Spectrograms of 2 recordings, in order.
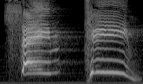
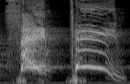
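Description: First: High, loud shout; Paul yelling. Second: Very high, loud coach's shout; coach yelling. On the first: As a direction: yell it to the divided church. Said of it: "This is Paul yelling". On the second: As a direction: yell across the field at the kids. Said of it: "the coach will yell". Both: Retold or imitated.

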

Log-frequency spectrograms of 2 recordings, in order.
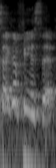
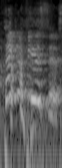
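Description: First: Said in the usual way. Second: Said through a laugh, higher. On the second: Real, not acted. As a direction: laugh out the words. Laughing at co-host sipping.

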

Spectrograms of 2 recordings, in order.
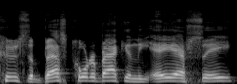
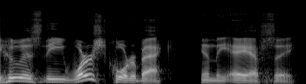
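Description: First: Said in the usual way. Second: Worst leaned on, falling tune; stress on worst. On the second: Shown as a demonstration. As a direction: punch the word worst. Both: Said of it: "the question might need to be".

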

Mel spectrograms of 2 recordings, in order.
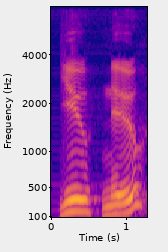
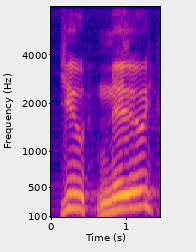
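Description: First: Master questions the servant with sarcasm; a doubting, mocking "You knew?" with the rise on "knew"; sarcastic. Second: "knew" leaned on in scornful disbelief; a mocking "You knew?" with "knew" pressed hard; sarcastic. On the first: The master scoffs at the servant's excuse in a sarcastic tone. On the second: The master throws the servant's words back at him sarcastically. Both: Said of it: "you can almost hear the sarcasm in his tone".

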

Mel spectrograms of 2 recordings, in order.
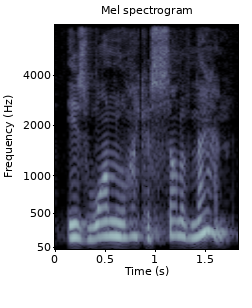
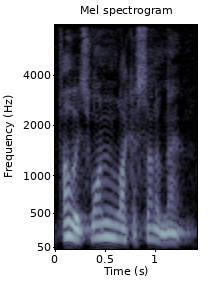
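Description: First: Slow reveal of "one like a son of man"; measured reveal. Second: Quieter, acted dawning realization; understated realization. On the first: Acted. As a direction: let "one like a son of man" unfold slowly and deliberately. First take, the grand reveal. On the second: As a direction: let it drop into a modest discovery. Second take, acted surprise at answer.

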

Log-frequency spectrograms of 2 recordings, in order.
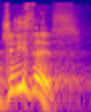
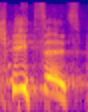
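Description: First: Raised, higher call across a crowd. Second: Higher, louder yell than the first call. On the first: Blind Bartimaeus calling to Jesus from the roadside, raised call. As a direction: call his name to get attention. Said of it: "he calls out". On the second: Bartimaeus yelling to Jesus despite the crowd, louder yell. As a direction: shout it over the crowd, refusing to be hushed. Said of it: "He yells out all the louder". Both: Retold or imitated.

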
